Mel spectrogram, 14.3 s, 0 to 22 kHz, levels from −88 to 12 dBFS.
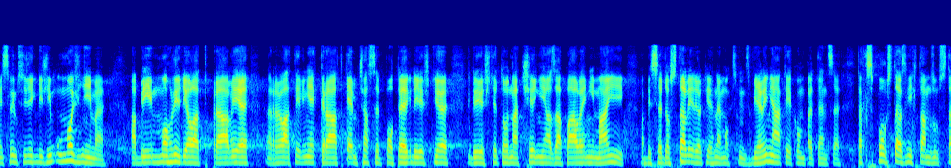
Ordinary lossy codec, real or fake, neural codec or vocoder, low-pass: MP3, 64 kbps; fake; codec, 24 kHz, 3 kbps, HILCodec; 7.2 kHz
